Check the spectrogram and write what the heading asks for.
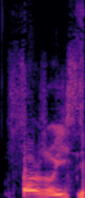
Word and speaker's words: Thurso: Thurso East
